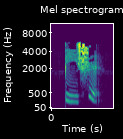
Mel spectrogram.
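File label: "笔试", Mandarin Chinese; chinese-flashcards; hsk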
